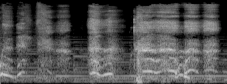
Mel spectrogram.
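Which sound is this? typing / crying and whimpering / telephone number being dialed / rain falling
crying and whimpering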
